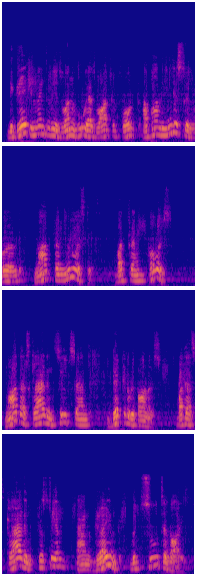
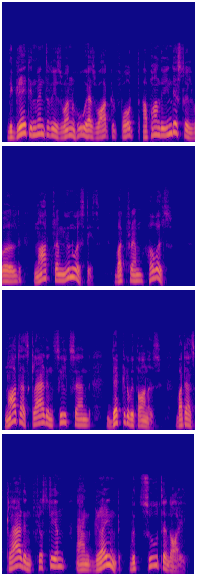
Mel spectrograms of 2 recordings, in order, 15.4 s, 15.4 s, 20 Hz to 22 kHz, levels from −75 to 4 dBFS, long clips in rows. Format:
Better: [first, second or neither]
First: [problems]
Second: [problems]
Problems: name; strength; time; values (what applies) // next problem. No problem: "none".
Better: second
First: noise reduction (neural separator model SepFormer DNS4)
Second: none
